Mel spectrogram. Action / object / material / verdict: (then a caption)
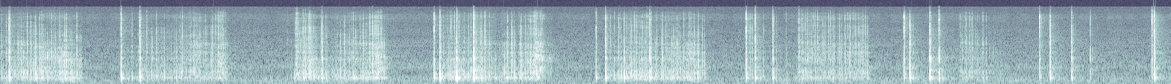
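scrape / faux leather hard glasses case / faux leather / none. Glitter-polished fingernails scratch the lid of a dark, textured, hollow faux-leather hard glasses case. Short bursts of soft, dry scratching alternate with sharp, bright clicks and taps, separated by brief silences. The sound is quiet, close and crisp, with almost no low end and no ringing.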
